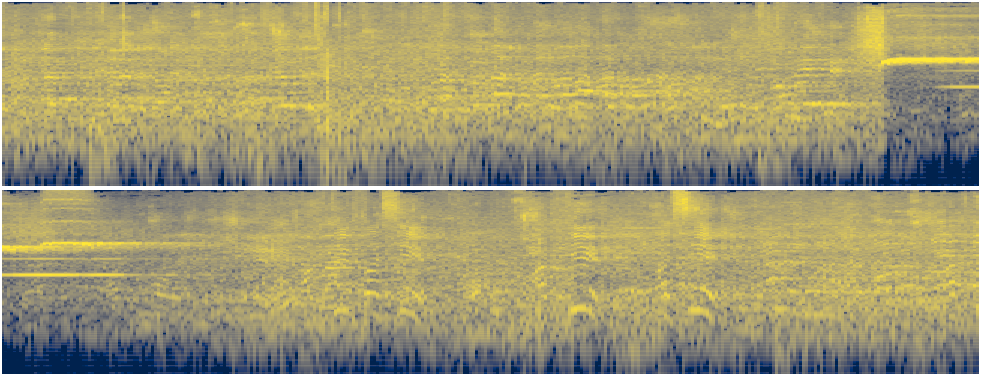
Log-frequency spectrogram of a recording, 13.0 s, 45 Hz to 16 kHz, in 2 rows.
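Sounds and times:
crowd chatter in sports hall: 0.0 - 13.0
referee's whistle blast: 5.8 - 7.6.

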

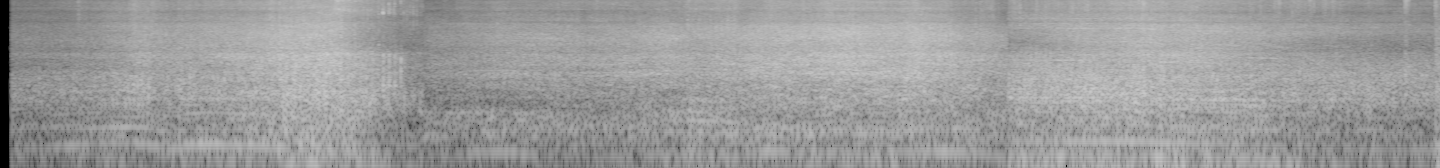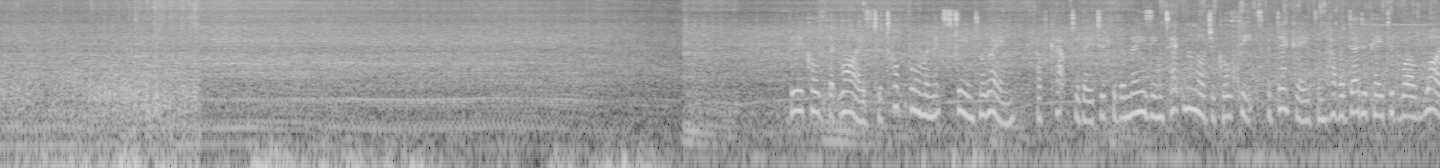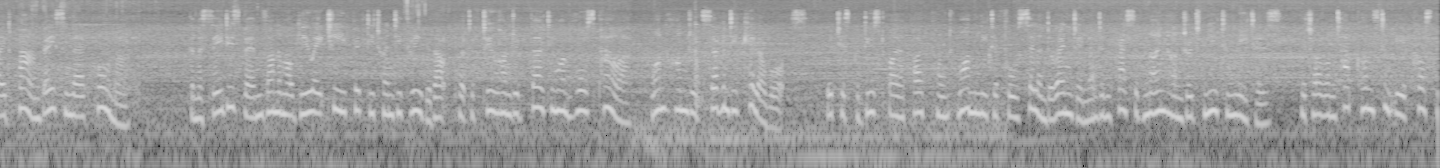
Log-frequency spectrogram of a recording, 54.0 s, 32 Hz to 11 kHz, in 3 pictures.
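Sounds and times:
truck engine running under load: 0.2 - 54.0
tyres on gravel and rock: 1.4 - 5.4, 26.6 - 38.3.

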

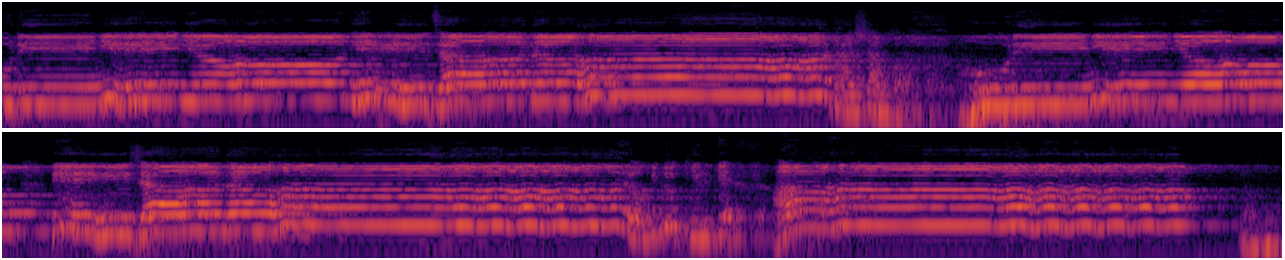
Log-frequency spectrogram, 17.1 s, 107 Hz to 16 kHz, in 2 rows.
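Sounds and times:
woman singing into a microphone: 0.0 - 16.8.

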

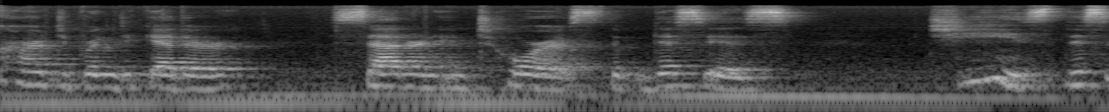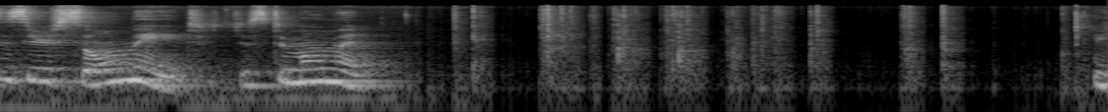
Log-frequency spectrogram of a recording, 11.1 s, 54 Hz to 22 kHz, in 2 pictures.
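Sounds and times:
cards being shuffled by hand: 7.6 - 11.0.

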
